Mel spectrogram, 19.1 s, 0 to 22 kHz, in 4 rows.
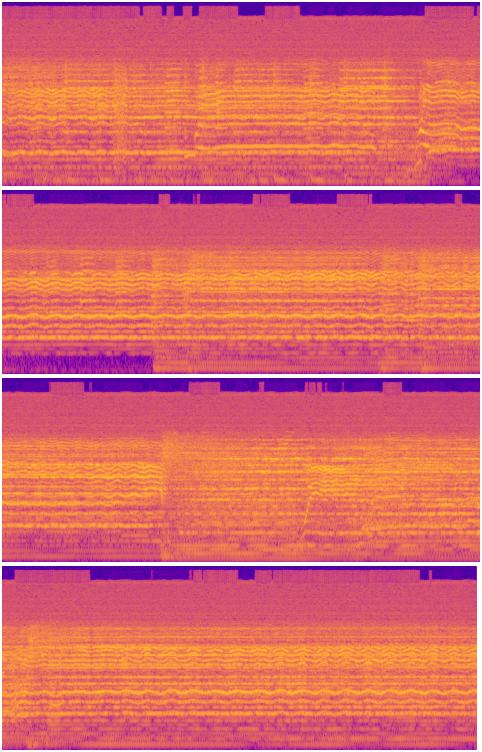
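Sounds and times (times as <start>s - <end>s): vocal group singing held note: 0.0s - 19.0s
orchestral accompaniment: 6.4s - 19.0s.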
